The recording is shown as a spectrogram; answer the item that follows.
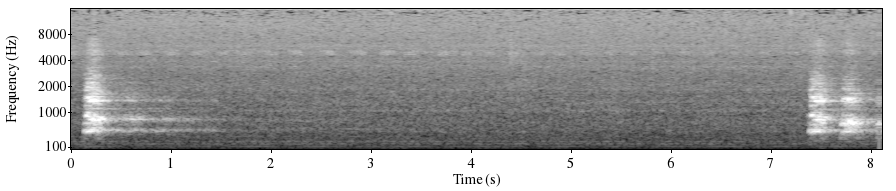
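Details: Rex, a dog, barking at night: a loud harsh bark opens, then about six seconds of quiet before a rapid double bark near the end, no other sounds.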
